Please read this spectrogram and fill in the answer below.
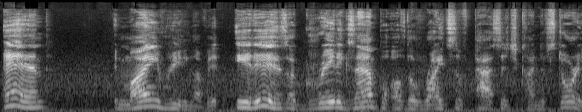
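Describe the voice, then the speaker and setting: Amid audible room echo and noticeable background noise, a man speaks with a fairly high pitch. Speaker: screenwriting video essayist. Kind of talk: lecture. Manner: slow; repetitive, halting.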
